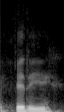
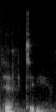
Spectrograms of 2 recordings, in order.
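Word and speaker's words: fifty: 20, yeah, in American English, especially with 20 and 50, and so we sometimes leave it out and say 50 and 20, but the correct pronunciation is with the T, 20 and 50. It's just a little bit more of an American accent without it.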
